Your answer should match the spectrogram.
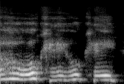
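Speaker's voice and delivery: put-on high, pleading old man on voicemail; imitating a lovesick old husband; mock old husband. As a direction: put on a frail, doting old man's voice. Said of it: "he's like".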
